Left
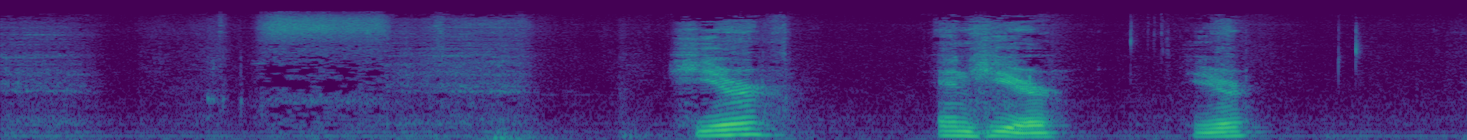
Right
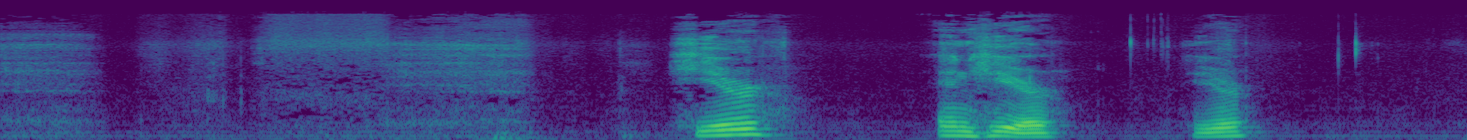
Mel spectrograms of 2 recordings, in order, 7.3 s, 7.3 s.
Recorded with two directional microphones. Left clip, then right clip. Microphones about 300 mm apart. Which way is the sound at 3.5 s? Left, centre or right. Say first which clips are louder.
Right 5 dB; right.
